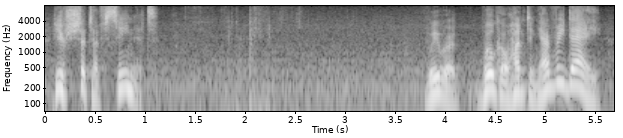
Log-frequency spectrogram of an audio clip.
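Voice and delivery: high, loud, quick eager boast; can't stop gushing about it; excited boast. Acted. Jack gushes to Ralph about hunting, excited.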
